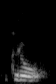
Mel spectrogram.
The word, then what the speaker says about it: gros: If you follow your pronunciation rules, you know at the end consonants are not pronounced. They have to be till vowel. So it will be gros.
